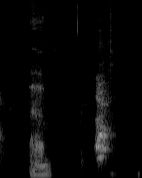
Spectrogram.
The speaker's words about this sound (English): This dog is really starting to drive me crazy. Hang on a second. Sorry.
